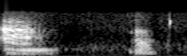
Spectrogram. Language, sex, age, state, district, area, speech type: Malayalam, female, 18-30, Kerala, Kasaragod, rural, conversation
